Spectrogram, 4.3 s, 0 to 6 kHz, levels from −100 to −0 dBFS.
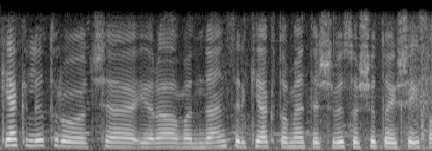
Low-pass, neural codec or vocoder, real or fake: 5.4 kHz; none; real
